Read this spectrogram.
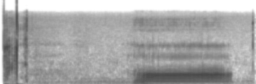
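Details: Sleeping man whose snoring keeps others up all night: a single loud, buzzing inhaled snore of about one second after a few clicks and quiet breathing; snoring.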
